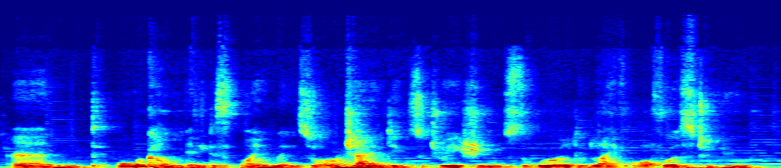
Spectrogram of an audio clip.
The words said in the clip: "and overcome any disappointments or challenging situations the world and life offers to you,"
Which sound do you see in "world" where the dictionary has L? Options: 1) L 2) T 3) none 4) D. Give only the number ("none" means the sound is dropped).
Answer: 1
